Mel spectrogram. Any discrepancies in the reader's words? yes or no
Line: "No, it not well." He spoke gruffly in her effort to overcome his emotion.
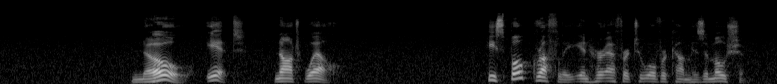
no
